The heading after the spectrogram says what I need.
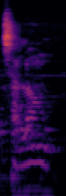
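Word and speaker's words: שלום: las puede ofrecer dios la palabra paz en hebreo se pronuncia charlone y es una de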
